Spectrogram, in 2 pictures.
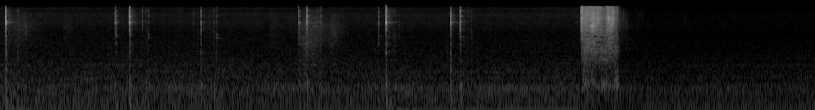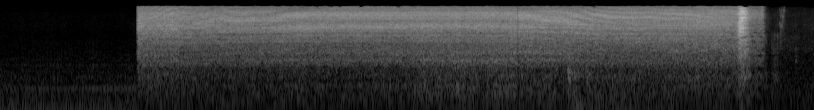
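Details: High-speed dental drill with water-spray coolant removing decay between front teeth on a mannequin (not a real patient) before composite filling: scattered instrument clicks, then about six seconds of steady high-pitched hissing whine.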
